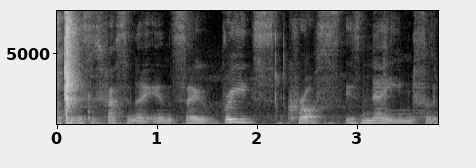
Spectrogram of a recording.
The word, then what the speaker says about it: Brid's: But when I introduced this in last video, I did call it Bird's Cross Brewing, and it's not. It's It was wrong. Brid's Cross Brewing. A bit dyslexic there. Breeds.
